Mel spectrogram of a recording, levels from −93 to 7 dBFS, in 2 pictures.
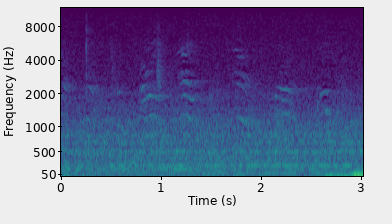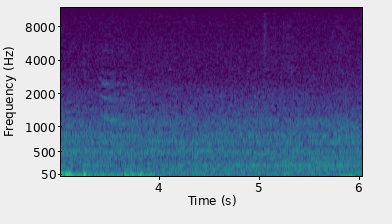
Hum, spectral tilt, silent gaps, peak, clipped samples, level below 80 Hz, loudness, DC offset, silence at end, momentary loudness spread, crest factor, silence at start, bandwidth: none; -7.5 dB/octave; none; -20 dBFS; under 0.1%; -42 dBFS; -45 LUFS; under 0.1%; 0 s; 8 LU; 20 dB; 0 s; 11 kHz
